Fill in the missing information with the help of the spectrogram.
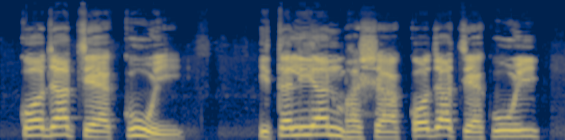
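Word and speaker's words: Cosa c'è qui: এখানে বানানের উচ্চারণটা একটু ব্যতিক্রম হবে। উচ্চারণটা হবে কজা চ্যা কুই।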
